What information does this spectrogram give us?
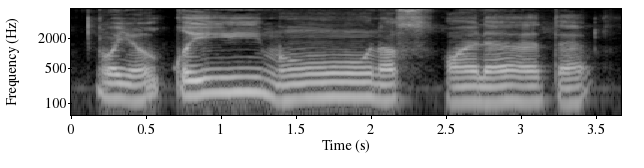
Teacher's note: Qaf and Sad heavy letter, musta'aliya letter. So we say both letters with full mouth.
